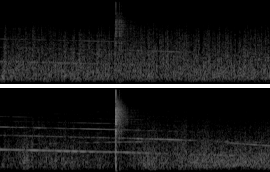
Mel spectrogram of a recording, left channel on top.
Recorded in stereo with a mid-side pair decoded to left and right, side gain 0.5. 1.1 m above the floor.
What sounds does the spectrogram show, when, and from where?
1.1 s a finger snap: 70° right, 2 m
